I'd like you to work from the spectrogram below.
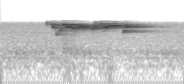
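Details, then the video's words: Grey parrot chattering indoors: a single bright whistled call, about one second long, warbling and then sliding down to a lower steady tone. "chatting away"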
